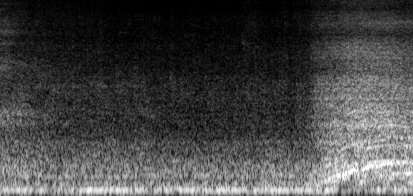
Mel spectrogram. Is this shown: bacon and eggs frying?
no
